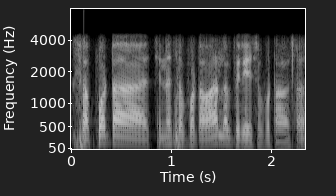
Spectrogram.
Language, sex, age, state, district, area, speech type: Tamil, male, 18-30, Tamil Nadu, Pudukkottai, rural, conversation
